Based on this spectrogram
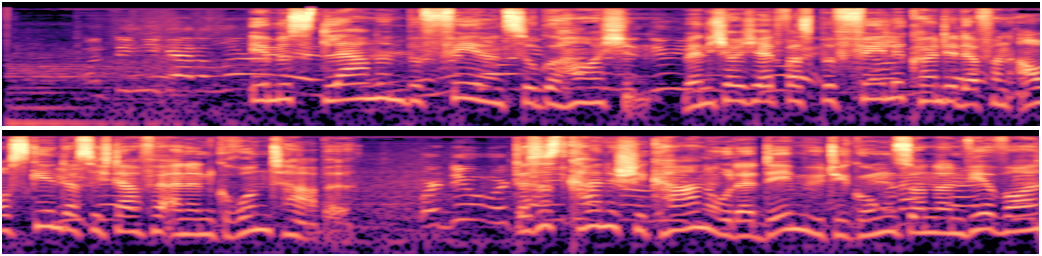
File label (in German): Neutral; Fremdtake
